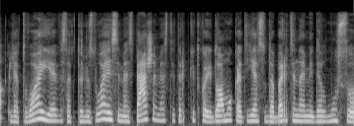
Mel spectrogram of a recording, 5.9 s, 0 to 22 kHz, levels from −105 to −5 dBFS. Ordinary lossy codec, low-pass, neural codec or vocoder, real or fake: AAC, 64 kbps; 14.4 kHz; none; real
